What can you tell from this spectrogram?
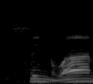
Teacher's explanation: سین، صاد اور زا یہ حروف صفیر میں سے ہیں، اسے سخت آواز کی وجہ سے سیٹی سی نکالنی چاہیے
